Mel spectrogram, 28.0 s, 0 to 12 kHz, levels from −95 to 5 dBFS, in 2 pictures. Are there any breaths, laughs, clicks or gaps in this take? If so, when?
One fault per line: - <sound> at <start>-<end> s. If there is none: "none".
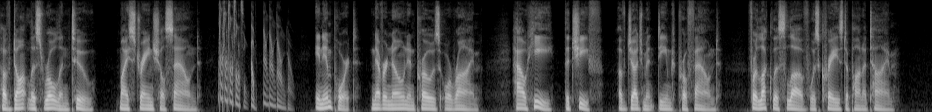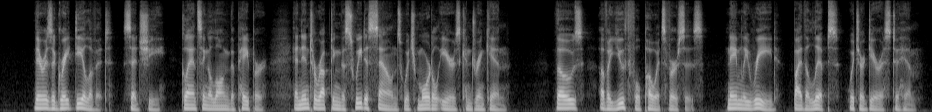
- chirp at 3.3-4.4 s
